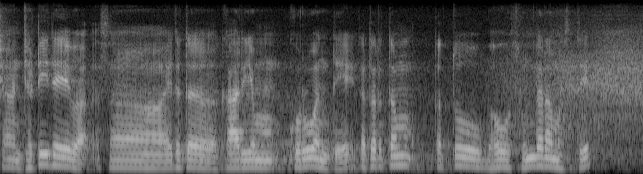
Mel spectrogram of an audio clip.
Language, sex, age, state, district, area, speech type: Sanskrit, male, 18-30, Karnataka, Uttara Kannada, rural, spontaneous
